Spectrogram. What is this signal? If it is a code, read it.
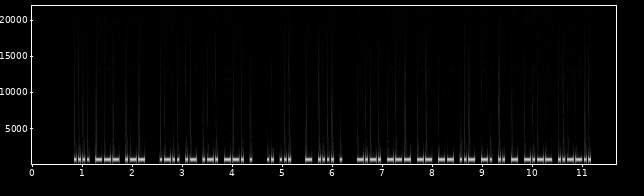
Morse code, heard as a keyed tone, about 28 wpm, 700 Hz. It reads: HOW LARGE IS THE COMMUNITY?
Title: Sentences from Top 1000 Words - Review Part 4 - 28wpm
